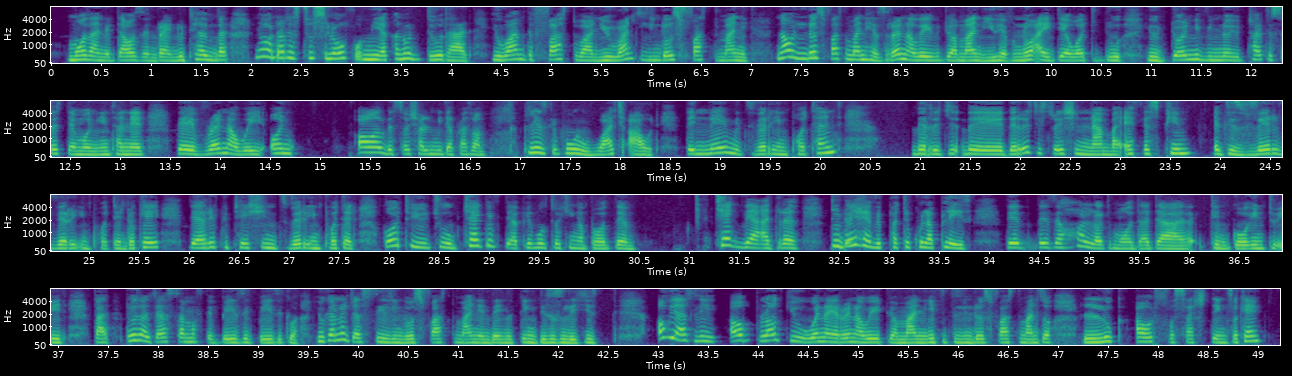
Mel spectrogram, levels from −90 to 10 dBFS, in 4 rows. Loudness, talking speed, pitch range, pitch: -15 LUFS, 215 wpm, 185-235 Hz, 210 Hz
